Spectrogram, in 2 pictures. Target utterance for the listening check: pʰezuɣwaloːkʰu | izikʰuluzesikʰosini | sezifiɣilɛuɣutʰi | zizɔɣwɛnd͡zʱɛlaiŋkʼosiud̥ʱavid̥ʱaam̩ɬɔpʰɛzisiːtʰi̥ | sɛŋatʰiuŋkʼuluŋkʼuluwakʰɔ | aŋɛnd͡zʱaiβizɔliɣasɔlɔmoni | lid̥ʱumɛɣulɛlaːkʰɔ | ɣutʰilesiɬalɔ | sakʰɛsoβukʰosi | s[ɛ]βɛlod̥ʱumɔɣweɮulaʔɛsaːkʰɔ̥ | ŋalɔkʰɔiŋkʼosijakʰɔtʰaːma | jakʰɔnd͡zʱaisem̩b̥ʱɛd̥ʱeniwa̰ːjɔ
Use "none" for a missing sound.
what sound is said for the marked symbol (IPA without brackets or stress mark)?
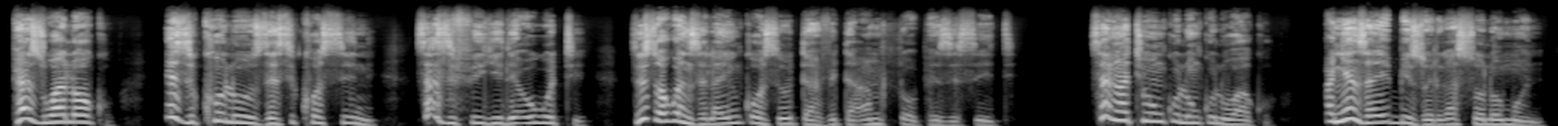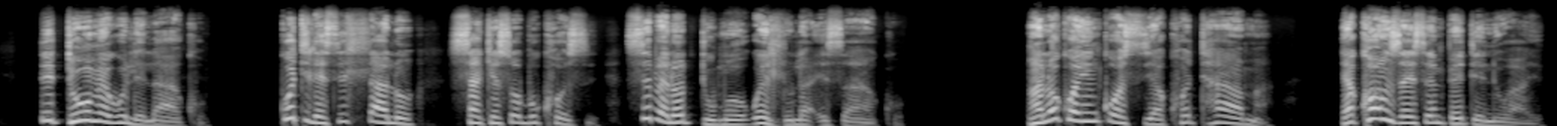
i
